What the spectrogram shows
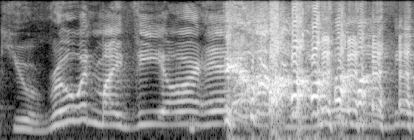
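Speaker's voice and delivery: high, loud, drawn-out screaming. Retelling how he was screaming after the fireplace fall: imitating Quinn screaming. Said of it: "He was screaming at me like".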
